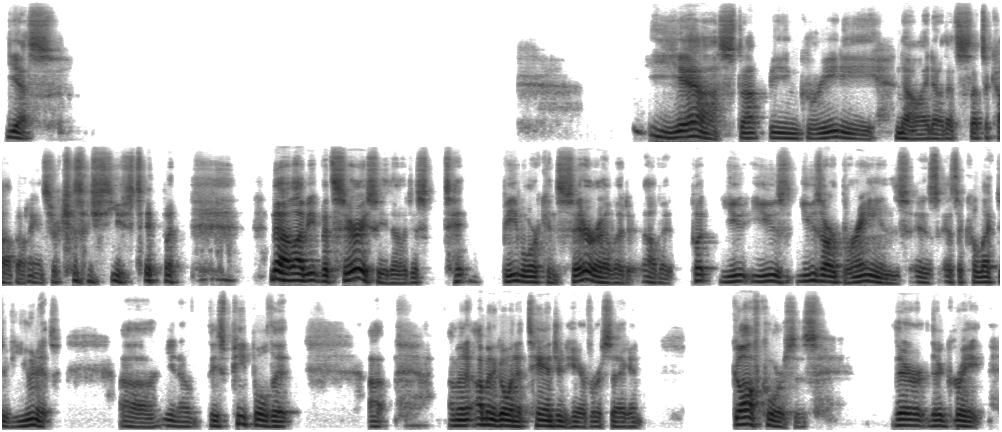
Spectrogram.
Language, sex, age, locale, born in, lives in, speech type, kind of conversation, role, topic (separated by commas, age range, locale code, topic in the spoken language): English, male, 50-54, en-US, United States, United States, conversation, podcast, guest, How does deforestation impact the health of our planet and its ecosystems?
